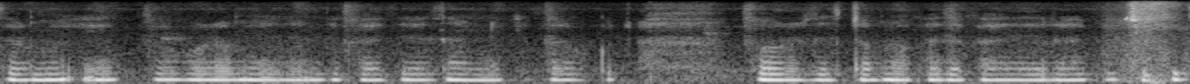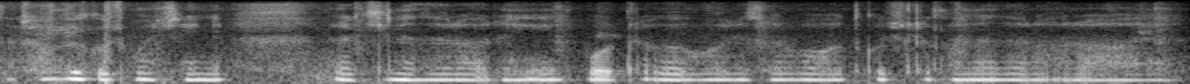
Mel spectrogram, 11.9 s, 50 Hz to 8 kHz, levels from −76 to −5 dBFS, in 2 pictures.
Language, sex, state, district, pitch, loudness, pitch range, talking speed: Hindi, female, Chhattisgarh, Sukma, 205 Hz, -19 LUFS, 200-210 Hz, 215 wpm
